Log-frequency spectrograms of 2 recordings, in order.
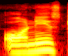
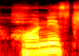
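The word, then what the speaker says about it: honest: এখানে তুমি অনেস্ট উচ্চারণ করো। অনেস্ট হনেস্ট না কিন্তু এইচ কিন্তু এখানে আসবে না। ঠিক আছে? এটার উচ্চারণ কিন্তু অনেস্ট হয়। আর সেই কারণে এইচ টা এখানে সাইলেন্ট হয়ে যায়।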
